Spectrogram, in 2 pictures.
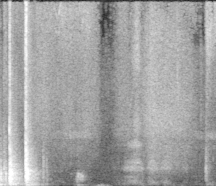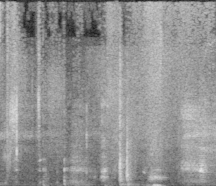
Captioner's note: hands smacks table; group quietly laughing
